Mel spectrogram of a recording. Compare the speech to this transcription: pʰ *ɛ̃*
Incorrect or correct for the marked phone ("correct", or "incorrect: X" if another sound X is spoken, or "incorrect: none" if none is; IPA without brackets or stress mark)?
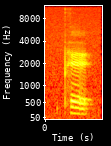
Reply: incorrect: ɛ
